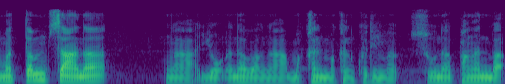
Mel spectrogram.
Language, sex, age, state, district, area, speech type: Manipuri, male, 30-45, Manipur, Kakching, rural, spontaneous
